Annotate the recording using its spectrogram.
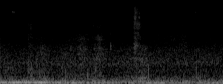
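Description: Footsteps of a person walking, a few light irregular steps over a low steady rumble.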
